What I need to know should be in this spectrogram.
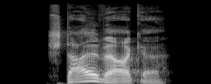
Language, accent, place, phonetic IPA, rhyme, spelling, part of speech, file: German, Germany, Berlin, [ˈʃtaːlˌvɛʁkə], -aːlvɛʁkə, Stahlwerke, noun, De-Stahlwerke.ogg
- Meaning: nominative/accusative/genitive plural of Stahlwerk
